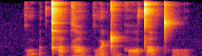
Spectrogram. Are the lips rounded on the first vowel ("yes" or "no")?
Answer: yes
